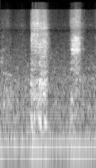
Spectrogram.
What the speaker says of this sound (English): blowing my nose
